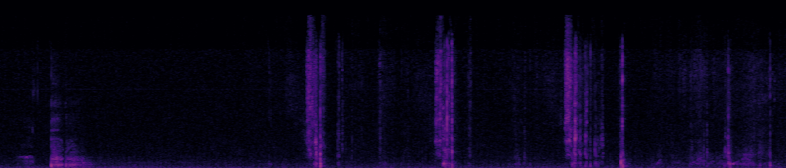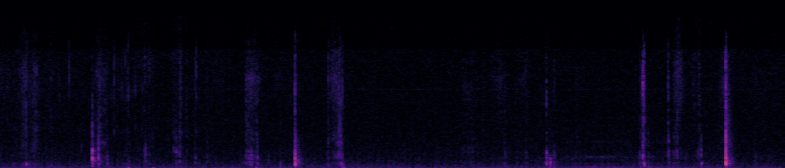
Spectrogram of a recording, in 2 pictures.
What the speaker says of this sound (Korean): 추가 카드 좀 받아볼게요.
